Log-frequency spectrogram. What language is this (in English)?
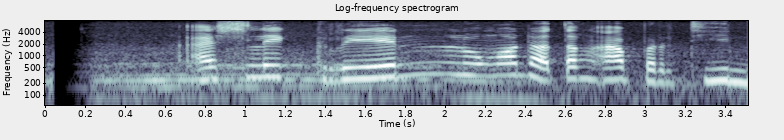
Javanese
